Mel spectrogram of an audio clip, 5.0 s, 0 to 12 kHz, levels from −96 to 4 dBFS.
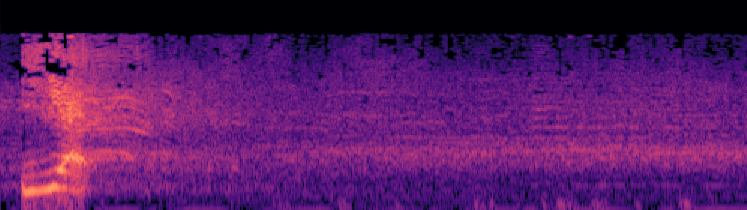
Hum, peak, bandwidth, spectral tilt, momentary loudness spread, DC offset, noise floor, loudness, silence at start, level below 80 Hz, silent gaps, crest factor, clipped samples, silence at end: none; -2 dBFS; 7.6 kHz; -2.5 dB/octave; 28 LU; under 0.1%; -48 dBFS; -20 LUFS; 0 s; -64 dBFS; none; 26 dB; under 0.1%; 0.05 s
